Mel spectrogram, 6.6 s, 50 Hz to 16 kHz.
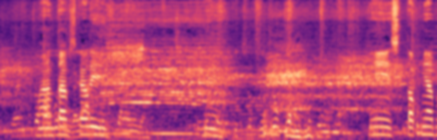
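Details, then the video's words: Young thick-necked bull kept in a pen at Duta Farm 61 in Kuningan, West Java, gets agitated and lows in drawn-out, wavering moos, with people talking and faint music behind. "SAPI LEHER BETON NGAMUK DI KANDANG"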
